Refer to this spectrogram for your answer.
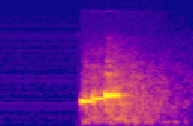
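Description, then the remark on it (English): A quick run of electronic telephone keypad tones as a phone is dialed to call back after a cut-off call, three short beeps stepping upward in pitch and blending together, lasting about half a second in otherwise silent surroundings. “So, okay, I think the phone, we've been having phone difficulties here, and on my side, the phone cut off, so I'm calling back right now.”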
